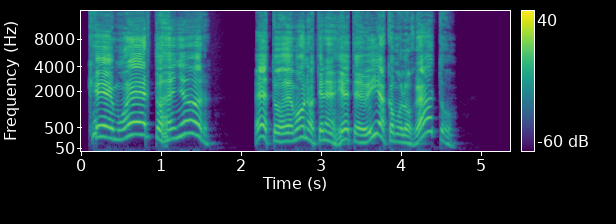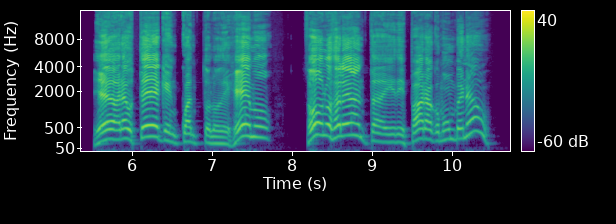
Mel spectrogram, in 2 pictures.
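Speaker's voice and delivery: high, sing-song, teasing and jesting voice. Narrator reads a farmhand answering his boss's ironic question, in a mocking, joking tone. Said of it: "repuso con tono zumbón".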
